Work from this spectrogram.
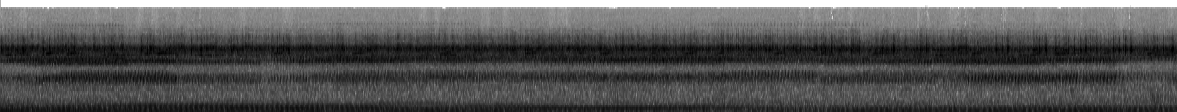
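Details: Tree frogs calling at night in the swampy backwoods of North Carolina: a dense, unbroken chorus of high trilling voices, with a lower pulsing band that rises and falls in stretches of a few seconds. Faint low hum underneath.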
